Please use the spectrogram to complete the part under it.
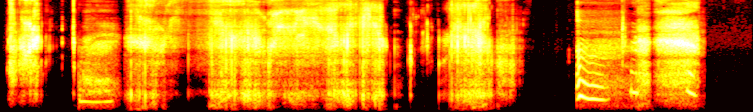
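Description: Sticky flakes are chewed in a series of faint, crunchy mouth sounds spread across several bursts. A few short vocal sounds are mixed in between the bites.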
